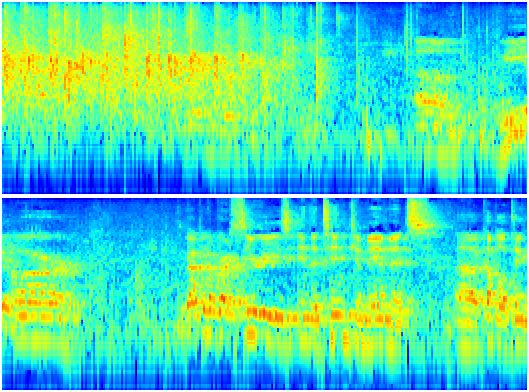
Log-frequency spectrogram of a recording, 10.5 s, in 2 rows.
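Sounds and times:
audience applause: 0.0s - 3.4s
speech: 4.2s - 6.1s, 7.1s - 10.4s.

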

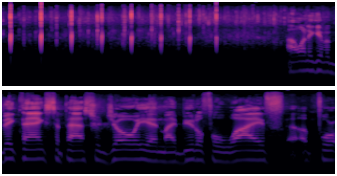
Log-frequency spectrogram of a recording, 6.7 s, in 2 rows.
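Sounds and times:
audience clapping: 0.0s - 3.3s
speech: 2.8s - 6.6s.

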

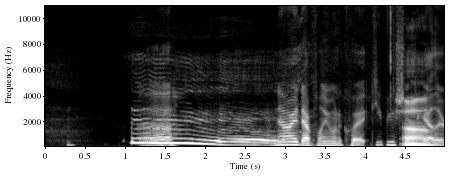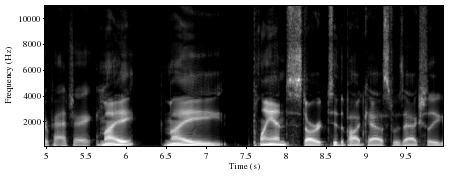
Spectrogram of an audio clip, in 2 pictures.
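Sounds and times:
voiced yawn: 0.2s - 3.2s
speech: 2.9s - 9.9s.

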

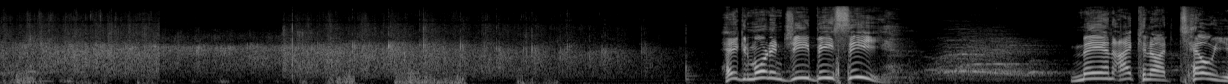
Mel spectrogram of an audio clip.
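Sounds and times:
church congregation applauding to welcome a pastor: 0.0s - 6.8s
speech: 7.3s - 9.0s, 10.7s - 12.2s.

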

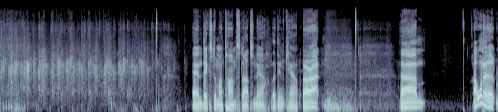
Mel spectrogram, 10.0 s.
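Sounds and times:
audience applause: 0.0s - 3.6s
speech: 3.8s - 6.7s, 8.0s - 8.6s, 9.5s - 9.9s.

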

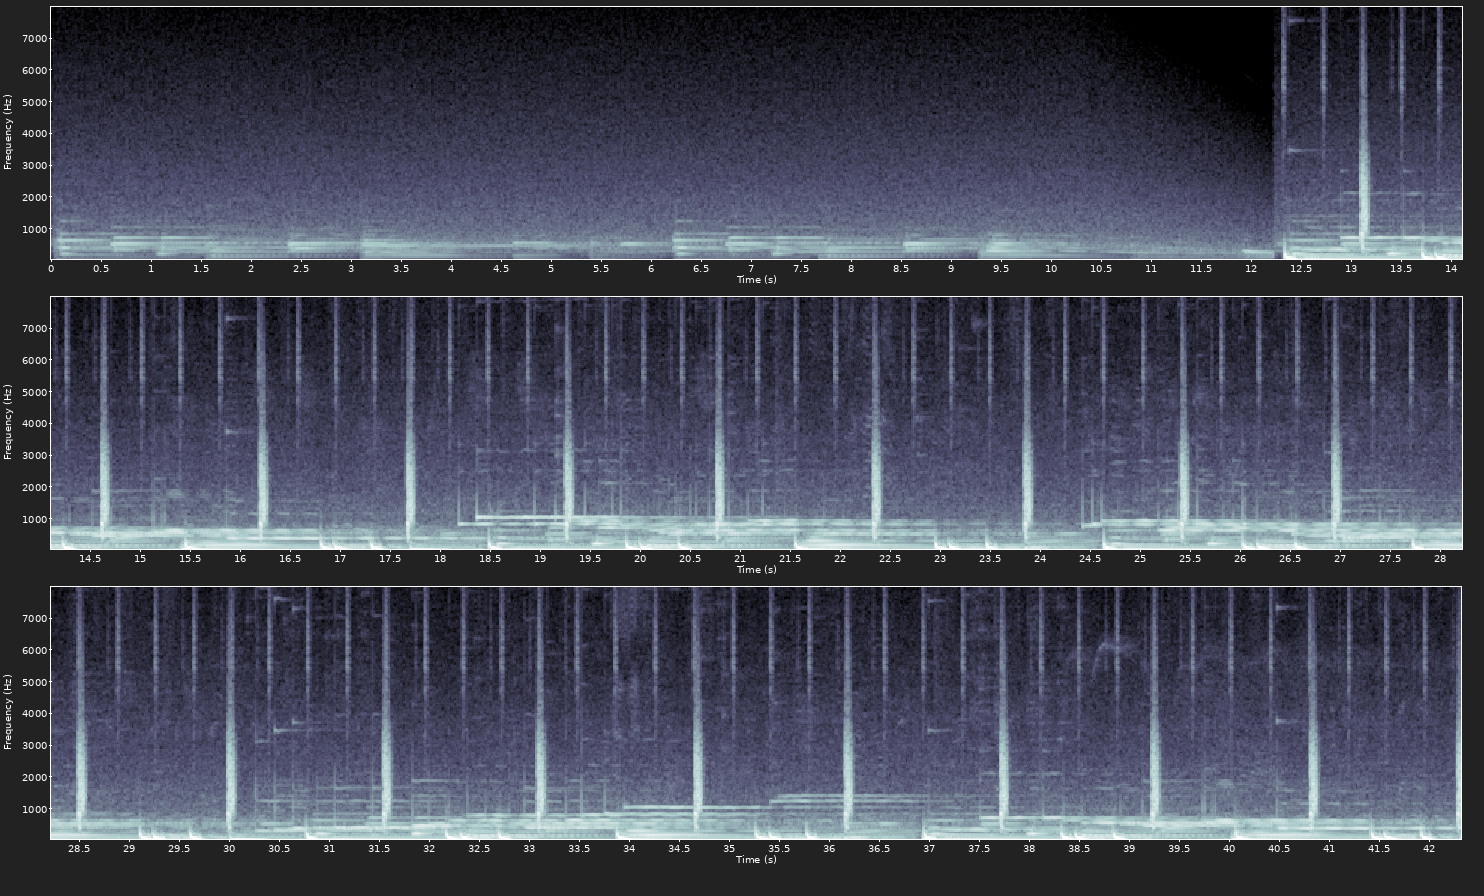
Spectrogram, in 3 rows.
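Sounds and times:
lo-fi music: 0.0s - 42.3s.

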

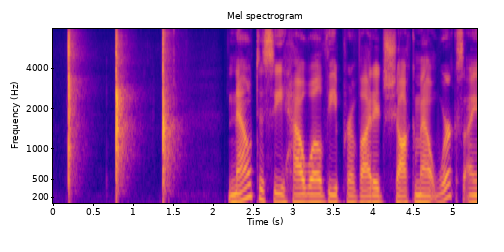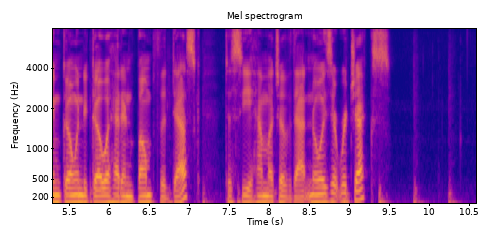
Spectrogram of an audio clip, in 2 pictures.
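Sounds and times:
single hand clap in untreated room: 0.0s - 1.7s
speech: 2.2s - 9.6s.

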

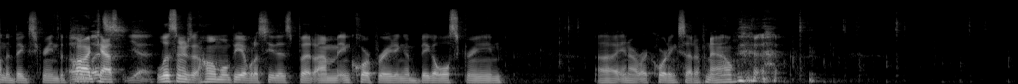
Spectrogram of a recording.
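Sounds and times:
speech: 0.0s - 5.2s, 6.0s - 8.2s
typing on a computer keyboard: 4.8s - 6.0s, 7.7s - 10.1s.

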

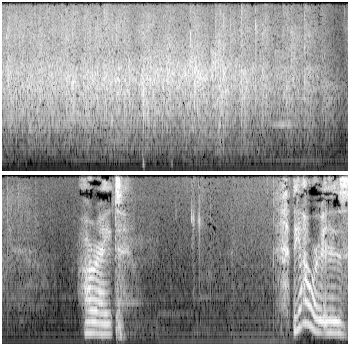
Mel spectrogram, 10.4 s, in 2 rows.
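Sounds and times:
audience clapping: 0.0s - 5.8s
speech: 6.4s - 7.1s, 9.6s - 10.3s.

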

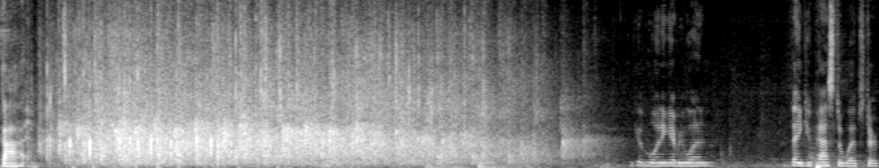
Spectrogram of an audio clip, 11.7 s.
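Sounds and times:
speech: 0.0s - 0.5s, 8.8s - 9.6s, 10.6s - 11.7s
round of applause: 0.5s - 8.1s.

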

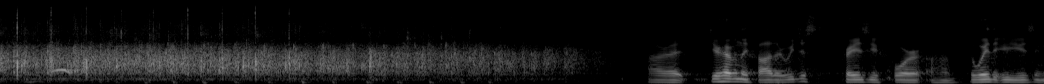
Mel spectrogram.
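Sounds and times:
audience applause: 0.0s - 5.9s
speech: 7.1s - 10.4s.

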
